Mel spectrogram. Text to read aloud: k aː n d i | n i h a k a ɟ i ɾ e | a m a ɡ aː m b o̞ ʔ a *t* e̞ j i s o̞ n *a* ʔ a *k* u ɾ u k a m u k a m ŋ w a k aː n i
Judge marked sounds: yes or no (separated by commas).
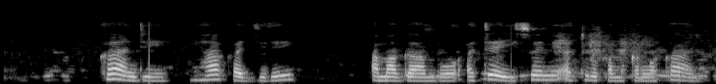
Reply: yes, no, no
